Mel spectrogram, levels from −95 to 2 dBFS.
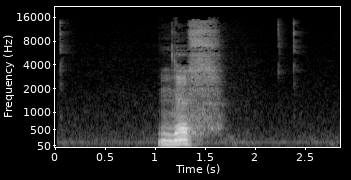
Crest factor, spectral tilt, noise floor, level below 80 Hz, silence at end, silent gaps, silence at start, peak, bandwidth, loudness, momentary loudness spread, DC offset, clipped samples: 22 dB; -5.5 dB/octave; -62 dBFS; -58 dBFS; 1.2 s; none; 1.05 s; -2 dBFS; 16 kHz; -21 LUFS; 16 LU; under 0.1%; under 0.1%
